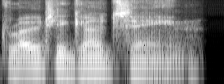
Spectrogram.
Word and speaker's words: rotigotine: Rotigotine, pronounced Rotigotine.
